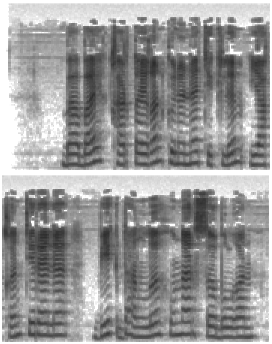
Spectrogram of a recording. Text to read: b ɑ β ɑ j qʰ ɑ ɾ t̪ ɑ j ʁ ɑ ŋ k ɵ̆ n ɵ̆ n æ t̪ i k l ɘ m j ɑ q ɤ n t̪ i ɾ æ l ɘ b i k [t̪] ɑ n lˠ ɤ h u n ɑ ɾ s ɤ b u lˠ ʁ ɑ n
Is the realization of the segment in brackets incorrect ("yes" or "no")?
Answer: yes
